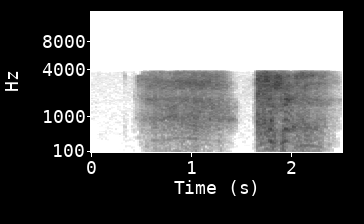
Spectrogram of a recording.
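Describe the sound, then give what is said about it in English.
A person coughs on request after taking deep breaths: two long, harsh bursts of forced coughing or hacking exhalation, the second slightly louder, with a short gap between them and no talking. “Now, I'm going to call those things to go out, and I want you to just cough for me, okay? Take some deep breaths and cough them out.”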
